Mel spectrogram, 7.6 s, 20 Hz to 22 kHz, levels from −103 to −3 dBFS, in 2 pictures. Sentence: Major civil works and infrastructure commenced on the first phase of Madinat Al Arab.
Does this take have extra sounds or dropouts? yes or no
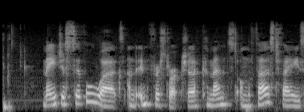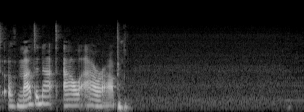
no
